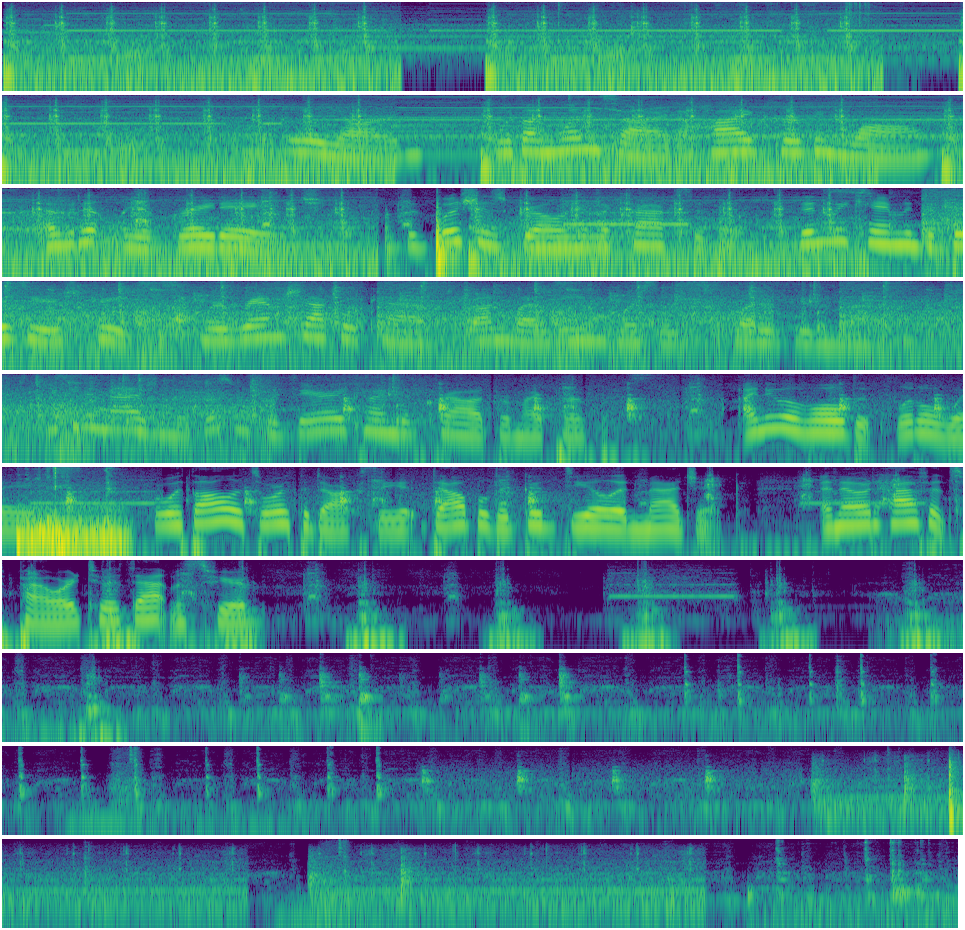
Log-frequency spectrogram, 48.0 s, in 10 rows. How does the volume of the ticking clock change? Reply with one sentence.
The volume of the ticking clock goes down.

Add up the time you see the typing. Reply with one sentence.
The typing can't be heard in this clip.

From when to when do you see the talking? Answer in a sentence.
The talking can be heard from 6.2 to 30.1 s.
